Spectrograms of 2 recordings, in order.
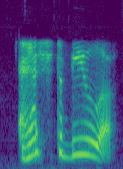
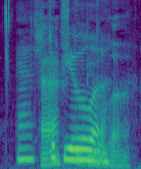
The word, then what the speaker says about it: Ashtabula: I always mess up your city when I pronounce it. Would you pronounce it for us? – Ashtabula. – Ashtabula. I love that. It doesn't quite roll out off your tongue, but it's close.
